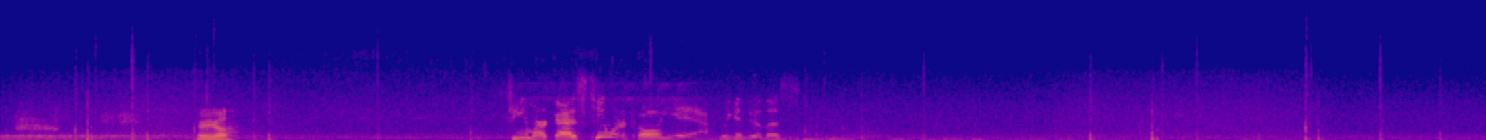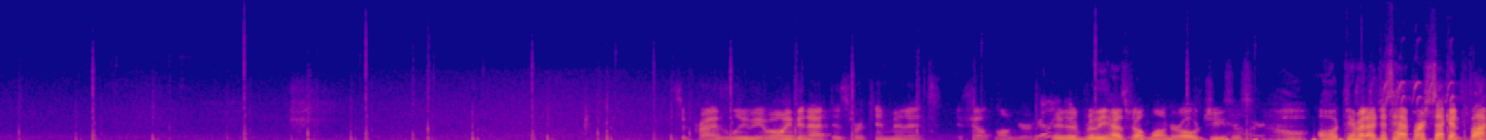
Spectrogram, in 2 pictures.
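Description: Footsteps tread lightly on wooden boards and gravel.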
